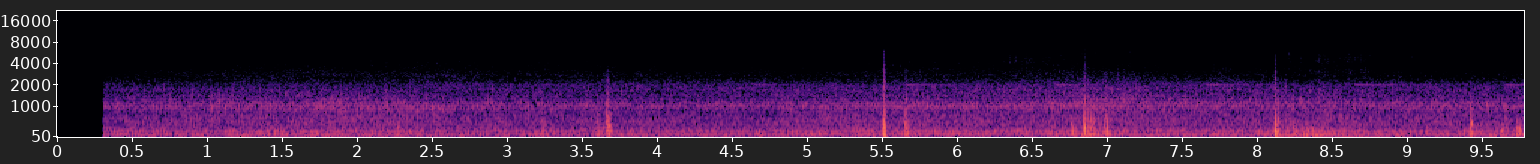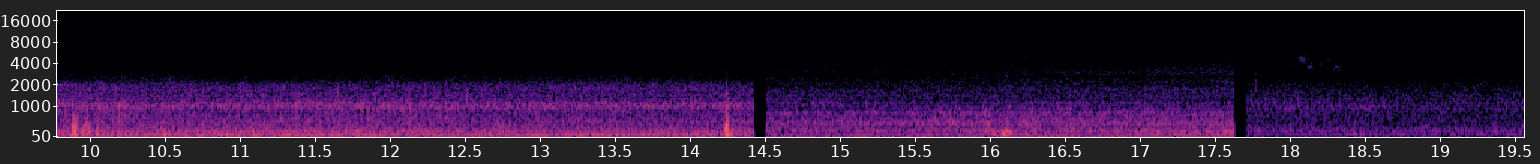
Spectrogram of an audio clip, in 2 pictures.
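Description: Steady outdoor ambient noise with wind on the microphone, a faint steady tone and several sharp clicks and knocks scattered through the middle. The sound breaks off abruptly twice near the end.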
